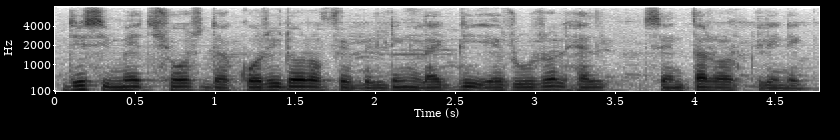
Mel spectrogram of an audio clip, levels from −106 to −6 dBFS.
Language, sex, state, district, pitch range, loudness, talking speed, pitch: English, male, Arunachal Pradesh, Lower Dibang Valley, 100-115 Hz, -18 LUFS, 190 wpm, 105 Hz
